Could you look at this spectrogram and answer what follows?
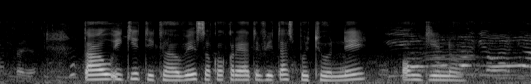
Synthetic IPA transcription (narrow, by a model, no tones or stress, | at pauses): t̪auikid̪̥i̤ɡ̥ä̤wesɔkɔkɾeat̪ifit̪asb̥o̤d̥ʒ̥o̤ne | ɔŋkinɔ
